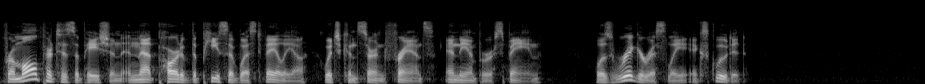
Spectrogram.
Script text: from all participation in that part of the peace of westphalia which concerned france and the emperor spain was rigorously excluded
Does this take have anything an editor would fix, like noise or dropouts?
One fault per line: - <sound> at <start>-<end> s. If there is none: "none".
none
